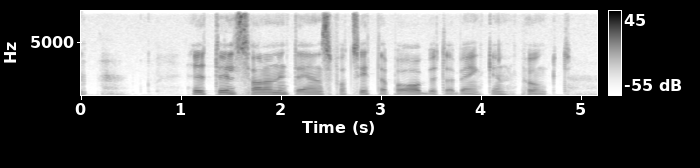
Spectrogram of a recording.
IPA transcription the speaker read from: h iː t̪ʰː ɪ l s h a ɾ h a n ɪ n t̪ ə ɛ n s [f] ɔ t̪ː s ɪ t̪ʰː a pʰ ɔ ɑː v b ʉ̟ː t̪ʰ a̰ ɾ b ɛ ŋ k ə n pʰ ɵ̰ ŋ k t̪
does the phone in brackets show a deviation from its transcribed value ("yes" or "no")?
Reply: no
